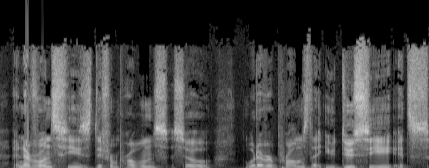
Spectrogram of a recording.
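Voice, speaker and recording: A man with a plain, everyday voice and an American accent speaks at a fairly quick pace with fairly even intonation. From Florida, US. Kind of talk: interview conversation.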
